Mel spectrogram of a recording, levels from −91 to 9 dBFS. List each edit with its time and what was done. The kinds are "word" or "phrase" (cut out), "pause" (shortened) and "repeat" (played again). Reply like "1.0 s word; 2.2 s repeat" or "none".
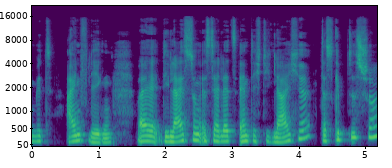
4.3 s pause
